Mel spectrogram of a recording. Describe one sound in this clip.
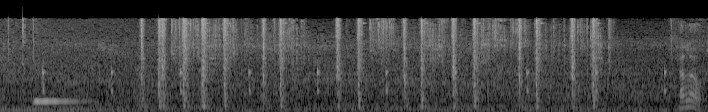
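Coins clatter and click into a tray.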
